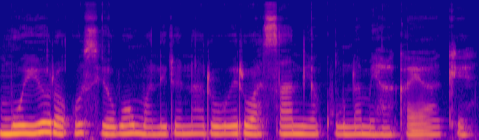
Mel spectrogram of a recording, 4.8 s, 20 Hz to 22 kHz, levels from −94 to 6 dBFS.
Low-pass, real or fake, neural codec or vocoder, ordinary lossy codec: 19.8 kHz; real; none; none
